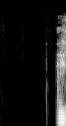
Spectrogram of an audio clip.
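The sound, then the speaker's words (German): A single sneeze: a faint quick intake, then one loud, harsh, explosive burst that ends abruptly, with silence before it and no talking. “Gesundheit.”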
